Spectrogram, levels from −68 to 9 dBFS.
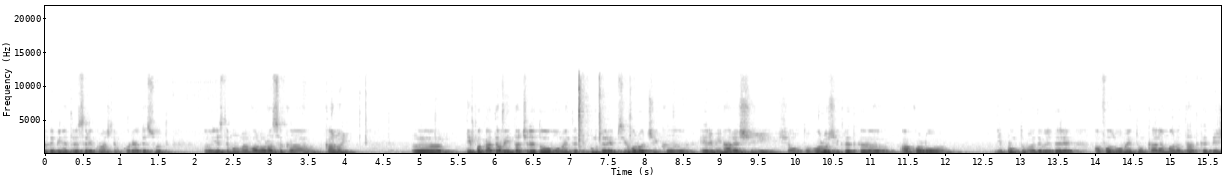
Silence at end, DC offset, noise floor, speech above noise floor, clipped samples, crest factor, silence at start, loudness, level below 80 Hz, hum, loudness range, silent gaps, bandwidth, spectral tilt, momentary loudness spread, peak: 0 s; under 0.1%; -43 dBFS; 21 dB; under 0.1%; 16 dB; 0 s; -23 LUFS; -44 dBFS; none; 3 LU; none; 12 kHz; -8.5 dB/octave; 9 LU; -6 dBFS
